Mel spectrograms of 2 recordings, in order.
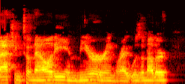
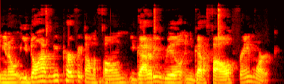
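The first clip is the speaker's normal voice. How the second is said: usual speaking voice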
